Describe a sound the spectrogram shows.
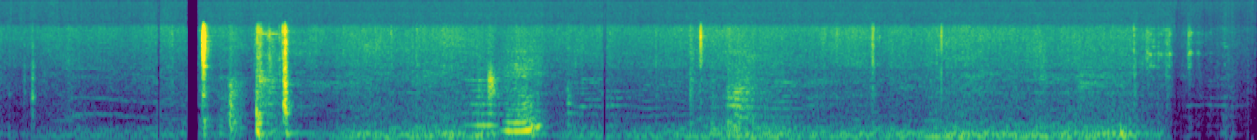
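Small metal tabs click against each other.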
